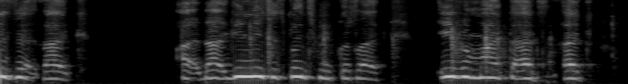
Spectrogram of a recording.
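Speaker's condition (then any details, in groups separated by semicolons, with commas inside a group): Cerebral palsy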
